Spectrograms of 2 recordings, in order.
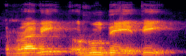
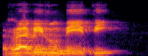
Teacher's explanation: Ganapatihi plus Avatu becomes Ganapati Ravatu. Ravihi plus Udeti, it becomes Ravi Rudeti. Ir plus U becomes Ru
